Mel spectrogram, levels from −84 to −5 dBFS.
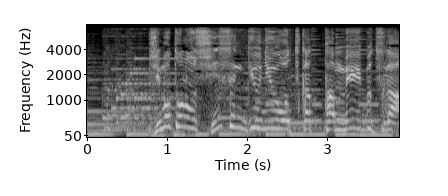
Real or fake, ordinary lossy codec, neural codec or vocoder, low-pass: real; none; none; 7.2 kHz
